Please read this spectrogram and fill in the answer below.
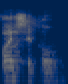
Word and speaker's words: bicycle: But when we put a bi before that, it becomes Bicycle.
